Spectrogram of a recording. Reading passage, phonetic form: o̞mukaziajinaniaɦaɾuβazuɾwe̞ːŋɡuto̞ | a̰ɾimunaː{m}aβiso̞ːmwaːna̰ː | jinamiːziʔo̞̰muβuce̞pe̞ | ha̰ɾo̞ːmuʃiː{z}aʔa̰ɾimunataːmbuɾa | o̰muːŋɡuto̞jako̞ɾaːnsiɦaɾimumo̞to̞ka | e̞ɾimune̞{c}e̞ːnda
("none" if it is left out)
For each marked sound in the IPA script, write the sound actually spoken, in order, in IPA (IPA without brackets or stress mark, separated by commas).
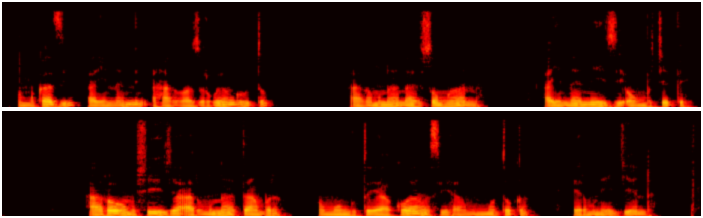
n, ʒ, ɟ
